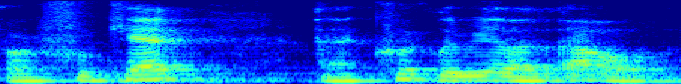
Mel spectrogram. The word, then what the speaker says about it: Phuket: used to call it Phuket or Phuket, and I quickly realized, oh, the H is silent in many of the PH words or town names and other names in Thailand.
